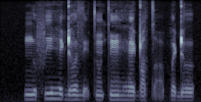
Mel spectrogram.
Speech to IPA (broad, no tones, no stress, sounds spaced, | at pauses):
ŋ ɯ f i ɦ i ɖ ɤ z ḛ t õ t ẽ ɦ ɛ ɖ o tˤ ḛ p ɤ ɖ ɤ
